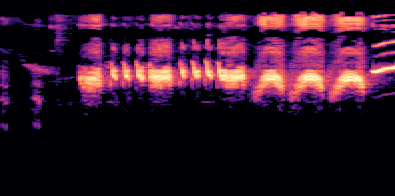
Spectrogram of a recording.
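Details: Chinese hwamei in song, a fast run of loud, clear whistled notes followed by three drawn, slurred rising-falling whistles and a final high note.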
